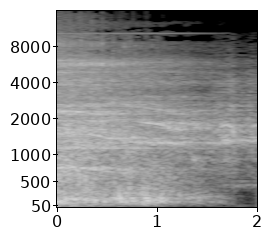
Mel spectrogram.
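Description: Fading tail of a loud cinematic boom hit on a title card: a dense, noisy wash that dies away steadily, its low rumble dropping out near the end.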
